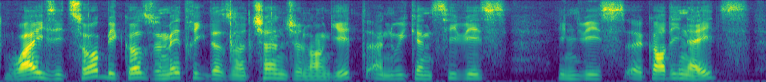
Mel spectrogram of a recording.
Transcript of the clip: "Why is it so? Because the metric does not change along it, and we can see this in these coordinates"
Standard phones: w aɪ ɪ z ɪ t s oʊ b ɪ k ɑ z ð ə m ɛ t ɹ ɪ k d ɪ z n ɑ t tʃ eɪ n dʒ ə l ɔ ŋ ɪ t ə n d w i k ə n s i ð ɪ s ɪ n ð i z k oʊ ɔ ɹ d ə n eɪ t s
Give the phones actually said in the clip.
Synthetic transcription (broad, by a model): w aɪ ɪ z ɪ t s oʊ b ɪ k ɑ z ð ə m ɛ t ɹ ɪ k d ɪ z n ɑ t tʃ eɪ n dʒ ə l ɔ ŋ ɪ t ə n d w i k ə n s i ð ɪ s ɪ n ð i s k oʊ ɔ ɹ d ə n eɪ t s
